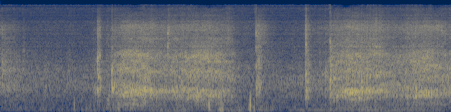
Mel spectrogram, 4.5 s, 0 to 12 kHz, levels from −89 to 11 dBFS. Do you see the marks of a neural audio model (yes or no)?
yes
